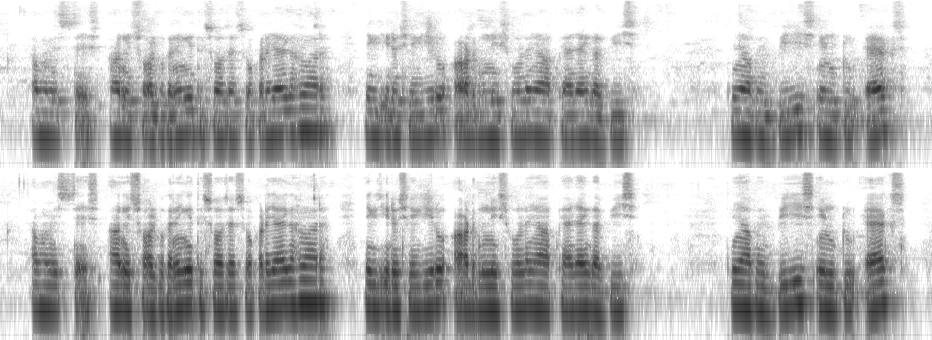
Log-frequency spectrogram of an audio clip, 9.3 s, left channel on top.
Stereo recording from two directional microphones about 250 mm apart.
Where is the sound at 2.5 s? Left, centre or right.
Right.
